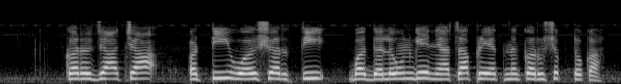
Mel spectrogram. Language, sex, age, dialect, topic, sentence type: Marathi, male, 18-24, Standard Marathi, banking, question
